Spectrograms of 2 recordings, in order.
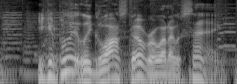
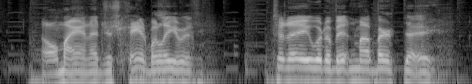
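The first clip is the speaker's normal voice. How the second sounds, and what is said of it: Imitates a famous singer's voice. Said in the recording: “Was my impersonation that bad? ... Oh, that was Elvis? ... That was actually an Elvis impersonator that I used to listen to on the radio”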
